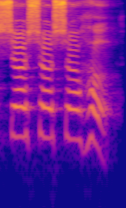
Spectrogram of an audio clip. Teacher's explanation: इनको बोलने में घर्षण होता है, गर्म हवा निकलती है, इसीलिए ये ऊष्म व्यंजन है।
